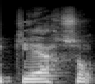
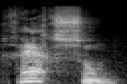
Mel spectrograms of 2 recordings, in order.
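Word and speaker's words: Херсон: mas a situação continua basicamente a mesma em kerson Aliás a pronúncia correta seria Gerson mas eh desculpem eu me acostumei a falar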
